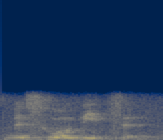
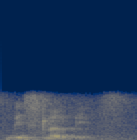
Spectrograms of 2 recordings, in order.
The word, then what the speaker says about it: Mysłowice: born on July 1930, in the city of, in Polish it would be pronounced Mysłowice. In German it's Myslowice.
